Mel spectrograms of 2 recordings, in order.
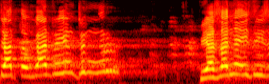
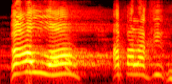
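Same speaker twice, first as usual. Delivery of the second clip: loud and higher, fed up; exasperated shout; 5 semitones higher, 10 dB louder than usual. Retold or imitated. Umar yells impatiently at the questioning angels. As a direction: throw the words out in irritation.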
